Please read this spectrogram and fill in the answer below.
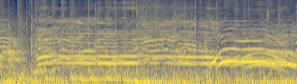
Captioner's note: yelling; women shouting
